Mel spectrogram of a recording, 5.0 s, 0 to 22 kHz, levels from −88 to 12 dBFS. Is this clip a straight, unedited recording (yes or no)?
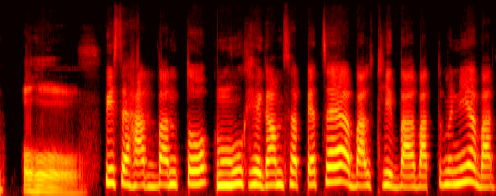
no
